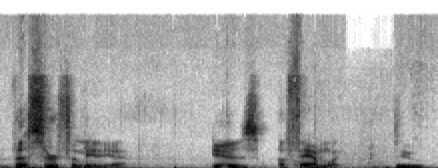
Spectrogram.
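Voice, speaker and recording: With music in the background, a man with a very deep, low pitch speaks at a very slow pace, his pitch swinging very widely. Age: 70s. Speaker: surfer. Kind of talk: documentary interview answer.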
